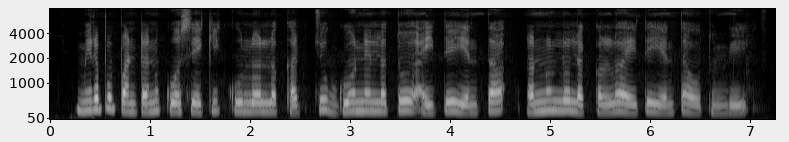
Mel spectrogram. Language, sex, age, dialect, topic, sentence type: Telugu, female, 18-24, Southern, agriculture, question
